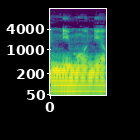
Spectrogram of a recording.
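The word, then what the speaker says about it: pneumonia: एंड S6 आया पूर्व आया हुआ पी हमेशा साइलेंट रहेगा तो यहां से ए P N-you M ओ एन ई पी मैं इसको निमोनिया पड़े हम पीस आफ लैंड एंड से पूर्व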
